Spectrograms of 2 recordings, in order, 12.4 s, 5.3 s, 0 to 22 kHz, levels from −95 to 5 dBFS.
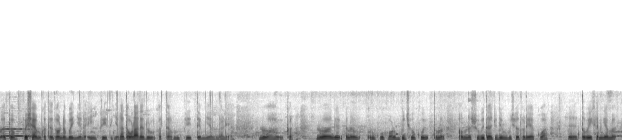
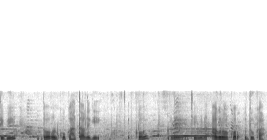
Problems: continuous background conversations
